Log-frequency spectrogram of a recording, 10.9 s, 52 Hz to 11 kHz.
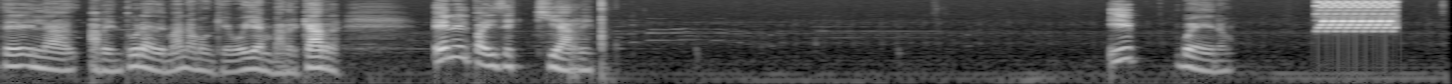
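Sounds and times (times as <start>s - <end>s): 
speech: 0.0s - 4.6s, 8.4s - 9.4s
electronic telephone ringing with warbling trill: 9.9s - 10.6s.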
